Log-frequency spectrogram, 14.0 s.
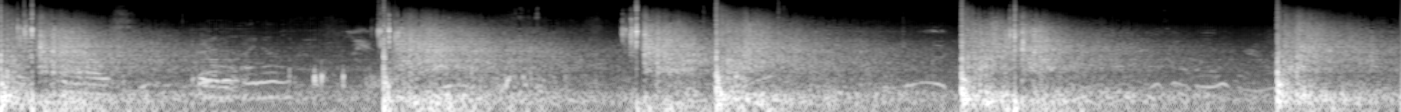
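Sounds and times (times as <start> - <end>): firework shells booming: 0.0 - 14.0.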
